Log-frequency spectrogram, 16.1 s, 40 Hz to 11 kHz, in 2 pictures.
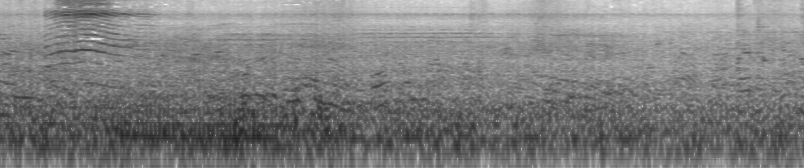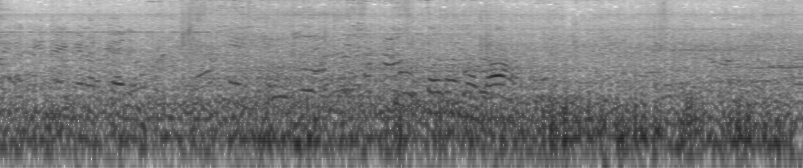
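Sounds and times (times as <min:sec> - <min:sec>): motorbike engines: 0:00.0 - 0:16.0
people talking: 0:00.0 - 0:16.0
traffic rumble: 0:00.0 - 0:16.0.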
